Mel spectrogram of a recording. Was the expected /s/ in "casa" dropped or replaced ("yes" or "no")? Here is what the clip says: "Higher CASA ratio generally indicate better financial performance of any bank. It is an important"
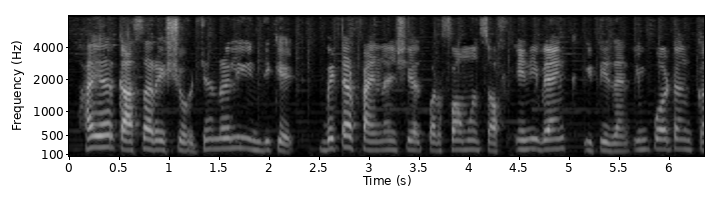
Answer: no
